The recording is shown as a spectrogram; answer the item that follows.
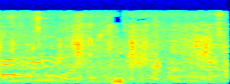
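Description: Faint voices of people talking some way off, with a brief low thump a little past a second in.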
